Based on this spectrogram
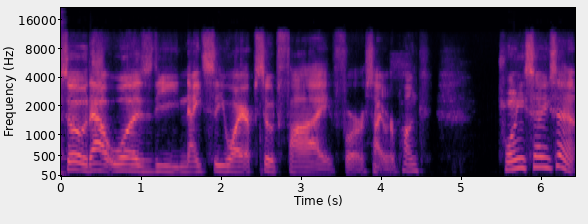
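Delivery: winded, breathless, short of air. A host wraps up the episode recap on the show, out of breath. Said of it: "I'm a bit out of breath".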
